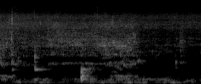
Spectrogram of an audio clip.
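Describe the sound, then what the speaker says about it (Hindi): Meat fries and sizzles in a pan for a Kashmiri mutton and kohlrabi dish, with a few soft stirring scrapes and a sharp clank at the very end. Fairly quiet, with no talking. "मीट को अब हम इसमें थोड़ा सा फ्राई करेंगे"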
